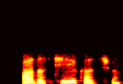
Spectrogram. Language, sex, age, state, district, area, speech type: Kashmiri, female, 30-45, Jammu and Kashmir, Budgam, rural, conversation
